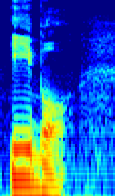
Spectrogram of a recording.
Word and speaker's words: Ebel: It's Ebel, as in eagle.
